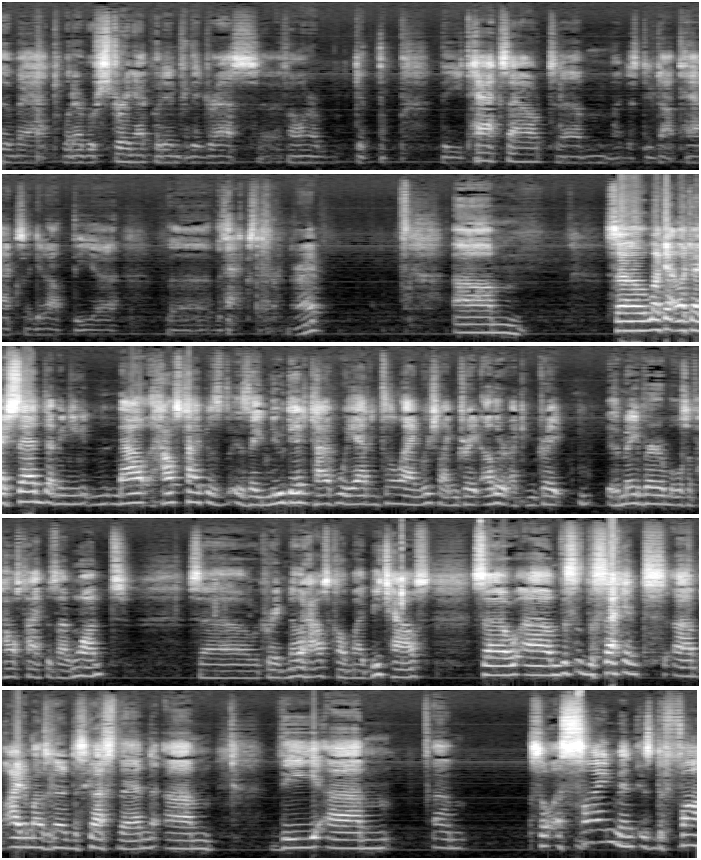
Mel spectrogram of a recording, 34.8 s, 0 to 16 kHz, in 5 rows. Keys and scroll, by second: 5.7 F10, 23.1 F10.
